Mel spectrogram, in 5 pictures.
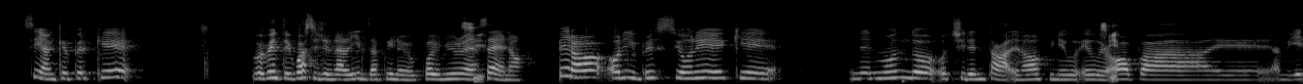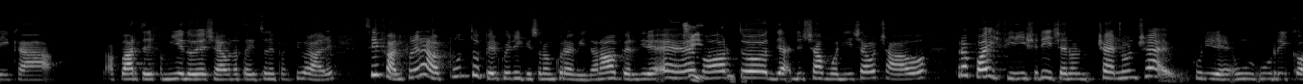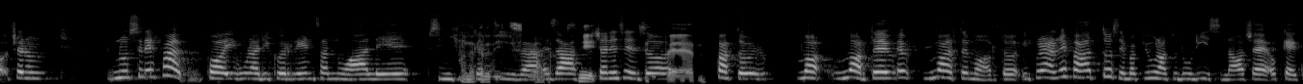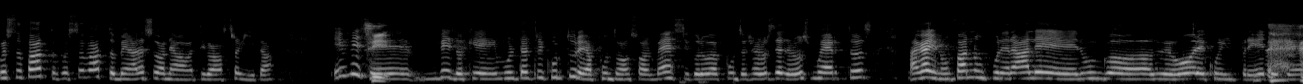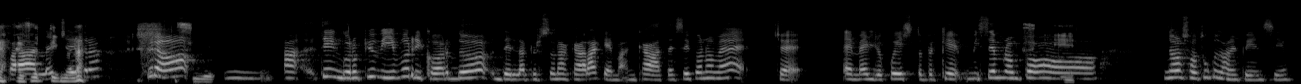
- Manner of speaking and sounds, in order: other background noise; tapping; "cioè" said as "ceh"; "come" said as "coe"; "cioè" said as "ceh"; "cioè" said as "ceh"; in English: "to do list"; chuckle; laughing while speaking: "Settima"; "cioè" said as "ceh"
- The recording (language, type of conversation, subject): Italian, unstructured, È giusto nascondere ai bambini la verità sulla morte?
